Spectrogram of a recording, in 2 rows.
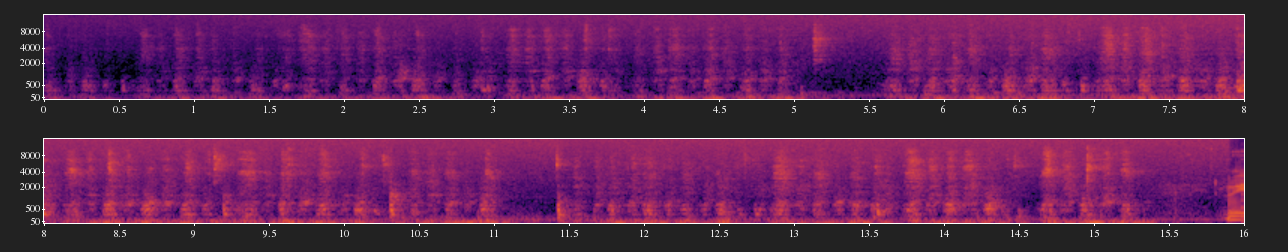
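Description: Round metal scratcher tool scraping the latex coating off a Lucky 7's scratch-off lottery ticket in many short, repeated strokes, over a steady low hum.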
